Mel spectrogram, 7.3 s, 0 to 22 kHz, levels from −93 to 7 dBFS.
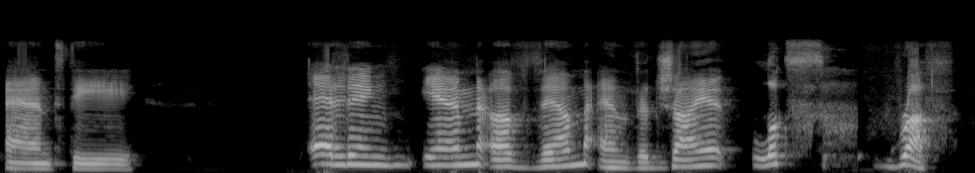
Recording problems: high frequencies cut off; noticeable; nothing above 8 kHz

